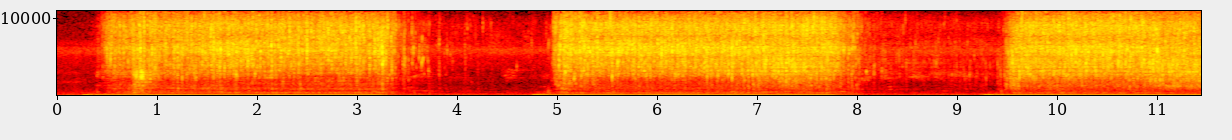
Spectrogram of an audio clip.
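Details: GE dishwasher that would not drain, now in drain mode with its tub full of water. The drain pump cycles on and off in three-second bursts with a steady low hum while water gushes out freely; it is pumping normally.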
